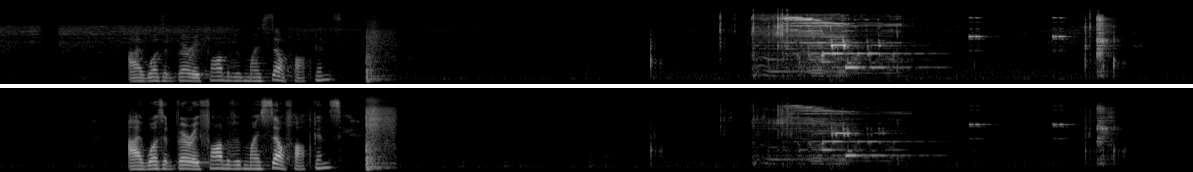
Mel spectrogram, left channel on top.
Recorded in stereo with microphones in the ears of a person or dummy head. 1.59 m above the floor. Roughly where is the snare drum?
Right.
